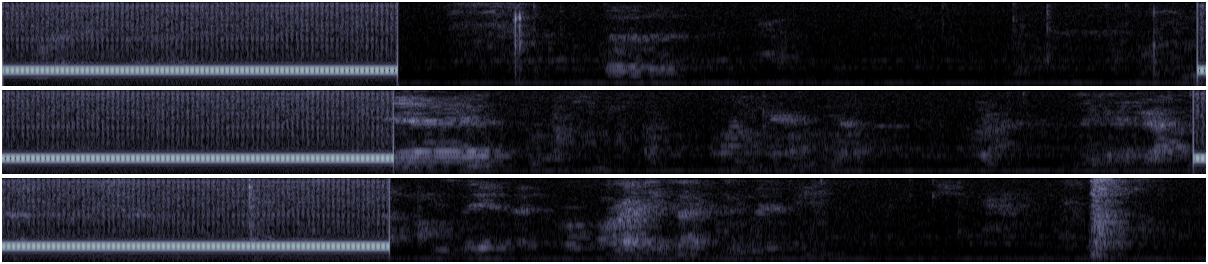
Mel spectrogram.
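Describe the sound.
Ringback tone on a phone line while an automated system transfers a call: three steady, mid-pitched tones, each about two seconds long, separated by roughly four-second gaps that hold faint background sounds.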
